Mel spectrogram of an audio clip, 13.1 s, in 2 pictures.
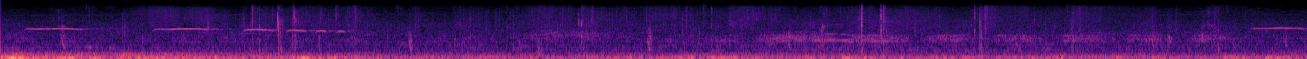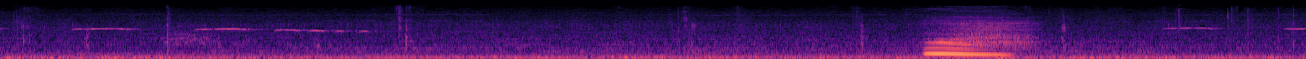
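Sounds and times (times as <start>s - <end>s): steady low rumble: 0.0s - 13.0s
high whistled bird notes: 0.1s - 1.8s.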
